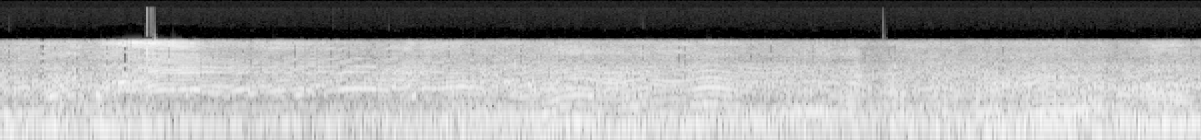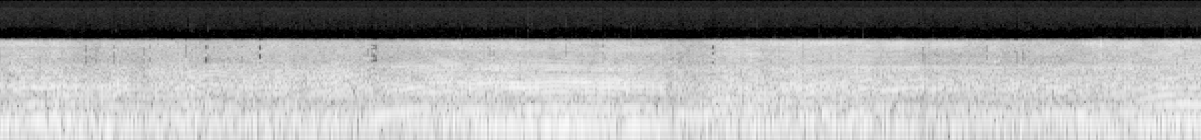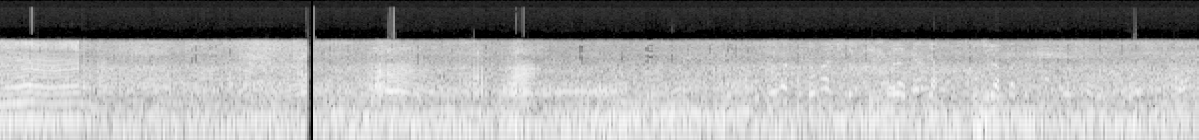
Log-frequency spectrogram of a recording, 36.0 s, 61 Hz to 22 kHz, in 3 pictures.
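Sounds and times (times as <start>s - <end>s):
motocross motorcycles revving: 0.0s - 36.0s.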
